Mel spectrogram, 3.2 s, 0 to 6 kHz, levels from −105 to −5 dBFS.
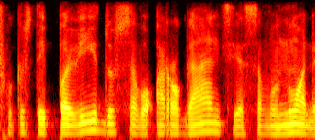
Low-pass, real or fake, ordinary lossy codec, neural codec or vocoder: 5.4 kHz; fake; Opus, 16 kbps; codec, 16 kHz, 4 kbps, FunCodec, trained on LibriTTS, 50 frames a second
